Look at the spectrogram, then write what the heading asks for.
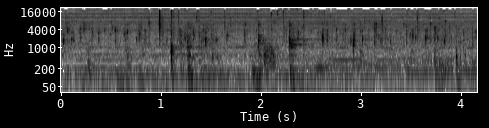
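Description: Honey hot sauce sizzling in a pan while being stirred, a close, continuous crackling fizz with scattered pops and scraping stir noises.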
